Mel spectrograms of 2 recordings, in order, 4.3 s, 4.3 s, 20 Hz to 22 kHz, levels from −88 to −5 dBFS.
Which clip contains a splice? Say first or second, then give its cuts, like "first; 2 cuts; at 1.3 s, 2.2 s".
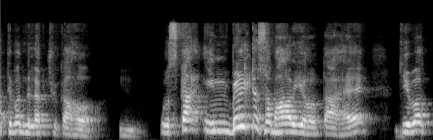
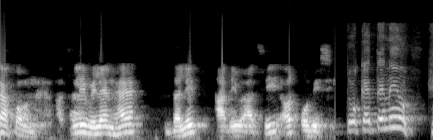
second; 1 cut; at 3.3 s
